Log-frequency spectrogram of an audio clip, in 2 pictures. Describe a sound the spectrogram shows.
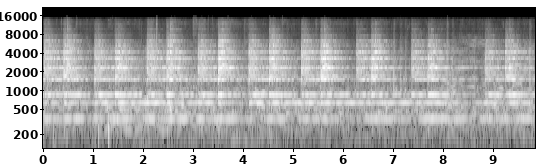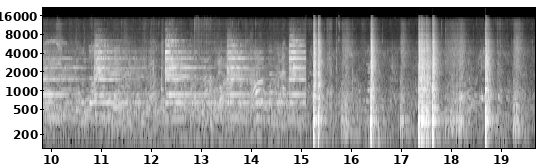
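A procession's footsteps shuffle slowly on pavement.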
